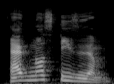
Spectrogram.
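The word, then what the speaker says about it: agnosticism: তোমাদের 16 নম্বর থেকে দেখো প্রথমে কি আছে এগনোস্টিসিজাম ঠিক আছে এটা উচ্চারণটা কিভাবে করবে দেখো এগনোস্টি সিজাম ঠিক আছে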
